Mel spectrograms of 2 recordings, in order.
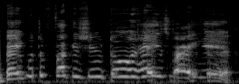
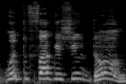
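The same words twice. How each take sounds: First: Far higher, louder shriek imitating the sister; frantic imitated shriek from the hallway. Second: High, louder imitated yell of the sister; high mock shout through a door. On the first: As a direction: screech it like she's panicking outside the door. Sister knocking at the door. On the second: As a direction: call through the door demanding answers.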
